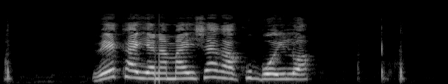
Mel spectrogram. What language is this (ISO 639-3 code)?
dav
